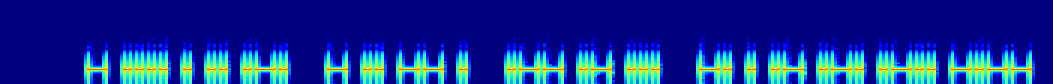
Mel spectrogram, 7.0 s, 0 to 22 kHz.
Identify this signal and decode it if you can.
Morse code, heard as a keyed tone, about 28 wpm, 700 Hz. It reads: THEIR TIME WAS NEARLY
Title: Sentences from Top 1300 Words 30wpm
